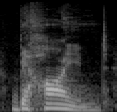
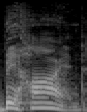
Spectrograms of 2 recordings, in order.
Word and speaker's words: behind: Behind. Fíjate en la pronunciación behind. La B es muy explosivo. No decimos behind, sino behind.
